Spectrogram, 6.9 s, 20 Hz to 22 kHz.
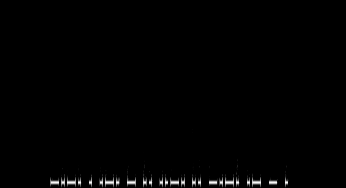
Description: Morse code, heard as a keyed tone, about 22 wpm, 700 Hz. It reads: CERTIFICATE
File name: practice / 22wpm / Eleven Letter Words - 22wpm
